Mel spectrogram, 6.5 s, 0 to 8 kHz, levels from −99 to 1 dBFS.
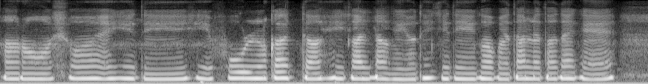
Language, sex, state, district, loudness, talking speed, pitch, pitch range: Chakma, female, Tripura, Unakoti, -15 LUFS, 150 wpm, 210 Hz, 200-225 Hz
